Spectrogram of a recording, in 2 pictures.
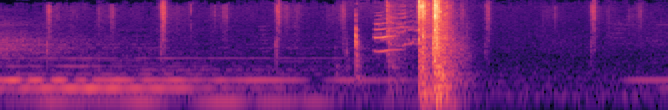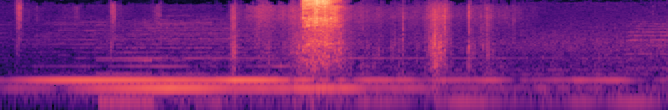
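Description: A heavy thunk of a hospital ward door closing stands out over a steady low hum, followed by a second, shorter impact later on.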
